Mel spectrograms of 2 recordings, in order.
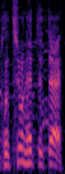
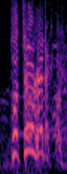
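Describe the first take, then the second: First: The command is said at a quieter, normal volume. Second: The command is shouted loudly. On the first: The speaker calls it wrong. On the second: The speaker calls it right.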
